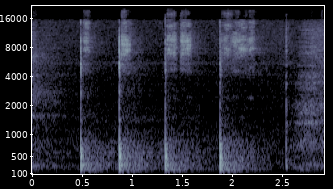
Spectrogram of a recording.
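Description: Numbers written by hand for a fifth-grade math exercise: five distinct pen strokes tap and scratch at a steady pace, close and moderately loud, with no talking.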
